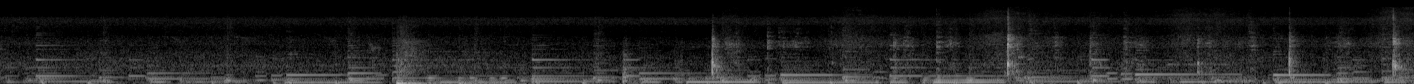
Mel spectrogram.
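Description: Filipino pancit vegetables, carrots, cabbage and green beans, stir-fry with pepper, chicken powder, oyster sauce and liquid seasoning in a pan, giving a soft, even sizzle under scraping stirs and occasional clinks, with faint background music.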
